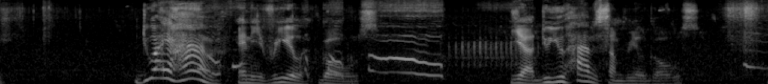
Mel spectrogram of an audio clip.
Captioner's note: dog whining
